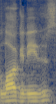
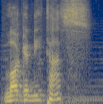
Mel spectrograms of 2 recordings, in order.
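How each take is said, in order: First: The ending is said plainly, without extra force. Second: The ending 'itas' is said hard and forcefully.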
